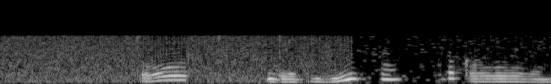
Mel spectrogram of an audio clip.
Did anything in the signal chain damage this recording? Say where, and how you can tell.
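Yes. Throughout, the speech is dull and slightly rough and synthetic, with nothing above about 3.8 kHz. That is the iLBC codec at the codec stage: it codes each frame's excitation independently, and the texture fits 30 ms frames at about 13.33 kbps.

From 3.52 s to the end, the room noise, about 13 dB below the speech before that point, drops and breaks up into twinkling specks. This is overdone noise removal in call processing, cutting bands near its noise estimate along with quiet speech detail.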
